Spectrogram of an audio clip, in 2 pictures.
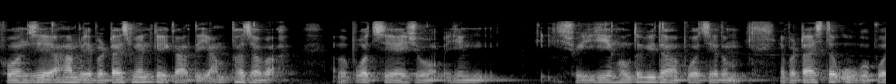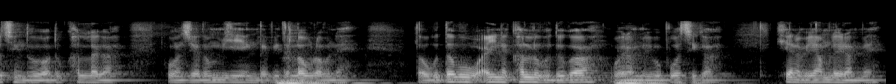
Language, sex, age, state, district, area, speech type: Manipuri, male, 18-30, Manipur, Thoubal, rural, spontaneous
